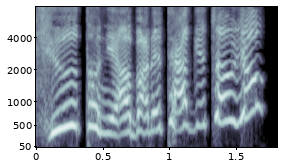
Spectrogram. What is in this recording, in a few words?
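Voice variable chant, Japanese; myrus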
